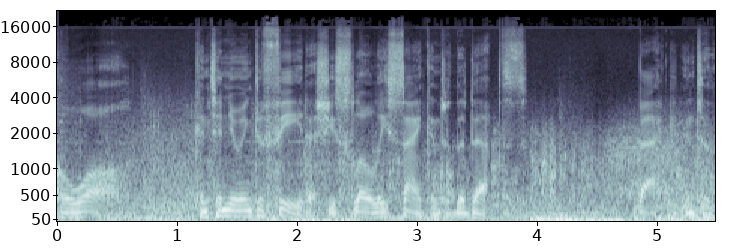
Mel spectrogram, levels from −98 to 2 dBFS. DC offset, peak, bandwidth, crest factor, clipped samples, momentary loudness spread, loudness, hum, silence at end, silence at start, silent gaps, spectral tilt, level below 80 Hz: under 0.1%; 0 dBFS; 17 kHz; 10 dB; under 0.1%; 7 LU; -12 LUFS; none; 0 s; 0 s; none; -5 dB/octave; -18 dBFS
